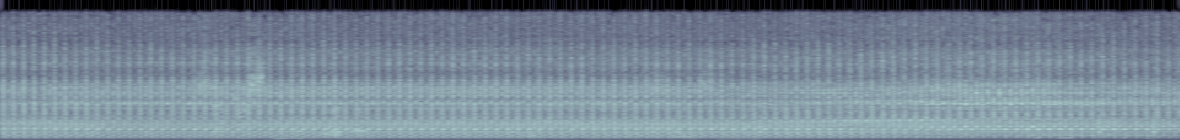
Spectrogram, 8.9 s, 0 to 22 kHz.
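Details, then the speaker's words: 1959 Buick 364 Nailhead V8, first start since parked in early 1970s, quiet exhaust, oil gauge reads halfway: loud heavy rattling knock about three per second at idle, loose bottom-end sound; suspected rod knock, unconfirmed. "it allows you to hear the horrifying rod much better is that rod knock it's gotta be i'm thinking it's a lot of noise and it sounds like it's bouncing around"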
